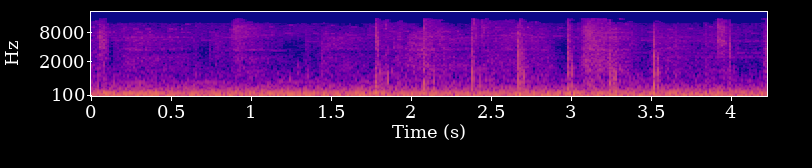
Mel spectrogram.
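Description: Footsteps tap lightly on a hard floor.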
